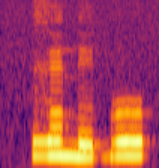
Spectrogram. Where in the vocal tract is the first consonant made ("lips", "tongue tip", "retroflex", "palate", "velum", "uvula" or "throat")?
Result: velum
